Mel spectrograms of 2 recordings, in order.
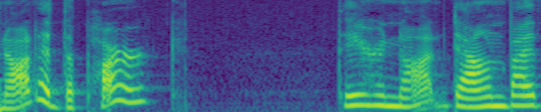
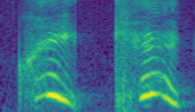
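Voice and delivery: high, loud cheering yell; 13 semitones higher, 6 dB louder than usual. A narrator's reading. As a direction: cheer it out like kids at a game. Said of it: "the Cubs yell".

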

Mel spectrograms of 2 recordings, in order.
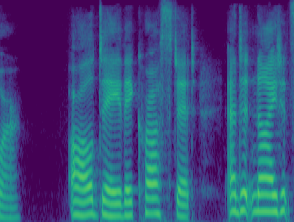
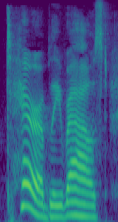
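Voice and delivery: usual speaking voice

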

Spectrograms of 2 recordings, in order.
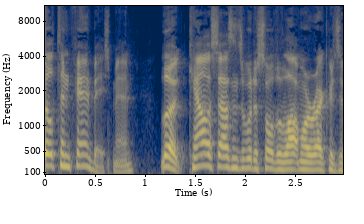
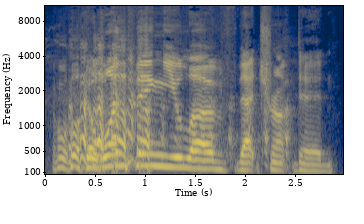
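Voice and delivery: slow, laughing through the words; 4 semitones higher, 7 dB louder, much slower than usual. Real, not acted. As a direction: giggle while you say it.

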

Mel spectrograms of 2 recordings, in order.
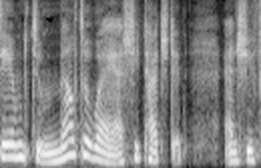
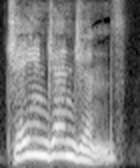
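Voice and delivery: higher, slow hoarse call; 6 semitones higher, much slower than usual. A narrator's reading. Passenger in the carriage announces, slow and hoarse. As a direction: drag the words out like a tired conductor. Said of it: "a hoarse voice spoke next".

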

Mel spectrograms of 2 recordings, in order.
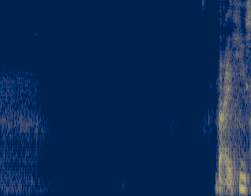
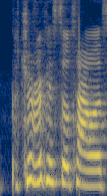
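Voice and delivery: higher, louder narrated yell; yelled spell; 6 semitones higher, 5 dB louder than usual. A narrator's reading. Harry fights off the Inferi with a spell, yelled. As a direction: cast the spell with a raised voice. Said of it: "he yelled".

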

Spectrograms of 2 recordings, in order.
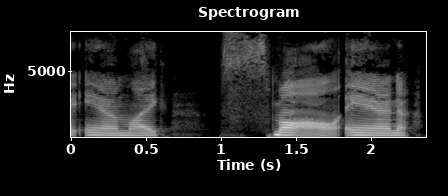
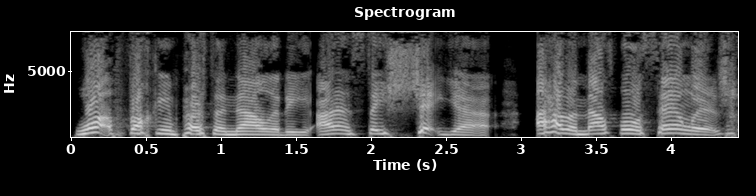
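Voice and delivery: louder, higher, exasperated; indignant retort; 5 semitones higher, 5 dB louder than usual. Retold or imitated. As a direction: throw the question back in disbelief. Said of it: "And I'm like".

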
